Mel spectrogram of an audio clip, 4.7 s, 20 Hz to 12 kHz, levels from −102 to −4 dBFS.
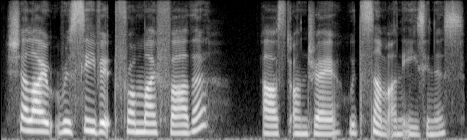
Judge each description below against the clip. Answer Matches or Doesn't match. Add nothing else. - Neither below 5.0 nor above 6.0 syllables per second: Matches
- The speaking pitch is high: Matches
